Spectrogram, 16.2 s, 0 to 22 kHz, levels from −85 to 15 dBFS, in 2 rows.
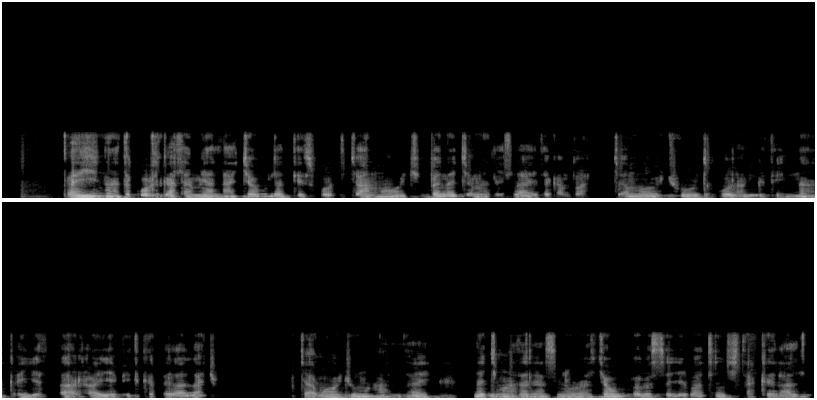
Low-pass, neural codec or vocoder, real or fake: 7.2 kHz; none; real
